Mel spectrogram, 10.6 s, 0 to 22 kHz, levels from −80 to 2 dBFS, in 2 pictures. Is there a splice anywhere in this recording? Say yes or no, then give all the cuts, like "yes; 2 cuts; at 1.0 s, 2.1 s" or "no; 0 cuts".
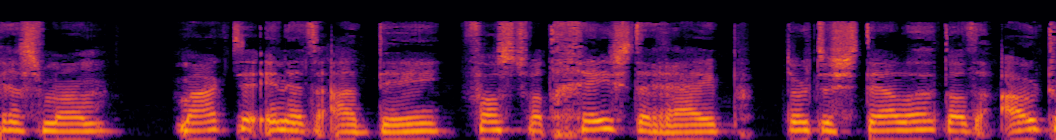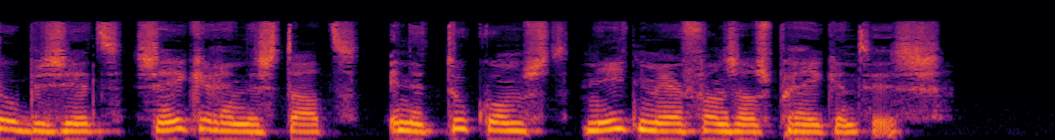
no; 0 cuts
